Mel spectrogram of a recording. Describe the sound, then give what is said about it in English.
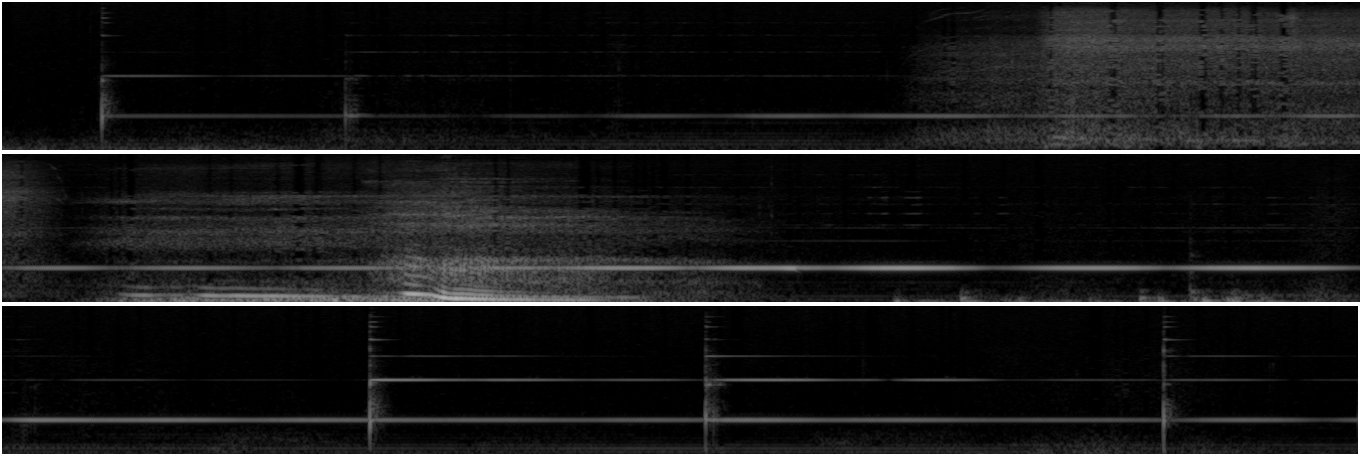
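A singing bowl rings out with a long, sustained, pure tone. It is struck at the start and a few more times near the end, and loud breathy rushes like deep breaths swell in the middle. “I just want to play the singing bowl real quick and do a deep breath with everyone, if you'll join me.”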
